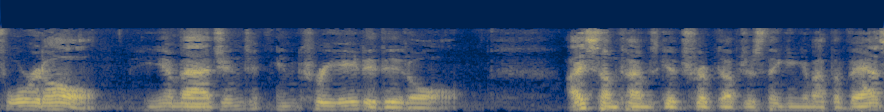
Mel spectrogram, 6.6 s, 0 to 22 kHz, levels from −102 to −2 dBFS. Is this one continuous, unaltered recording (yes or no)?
yes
